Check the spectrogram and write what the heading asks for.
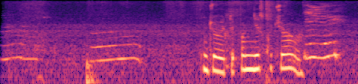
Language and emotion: Russian, sad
